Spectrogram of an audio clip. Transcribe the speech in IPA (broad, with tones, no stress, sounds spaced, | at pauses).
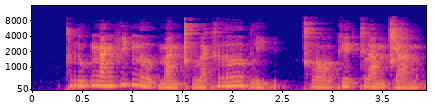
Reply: k r u˦˥ ʔ ŋ a˦˥ ŋ f i˥˩ ʔ n ɤː˨˩ p̚ m a˨˩ ŋ kʰ u˩˦ a̯ k r ɤː˥˩ p l i˨˩ ʔ | kʰ l ɔː˩˦ k e˦˥ ʔ k l a˧ m t͡ɕ a˧ m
